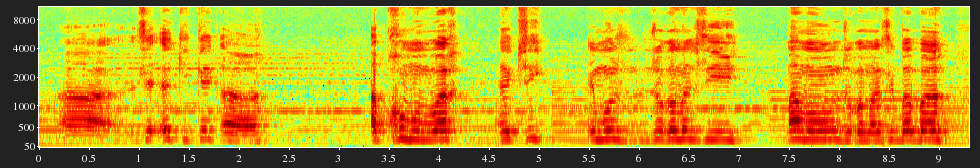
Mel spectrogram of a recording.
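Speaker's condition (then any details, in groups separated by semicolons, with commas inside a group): Cerebral palsy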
